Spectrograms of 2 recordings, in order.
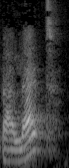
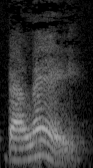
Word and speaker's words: ballet: the E ending and in the French language the t is almost always silent so English speakers pronounce it the same way we don't say ballet we say ballet a few more ET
